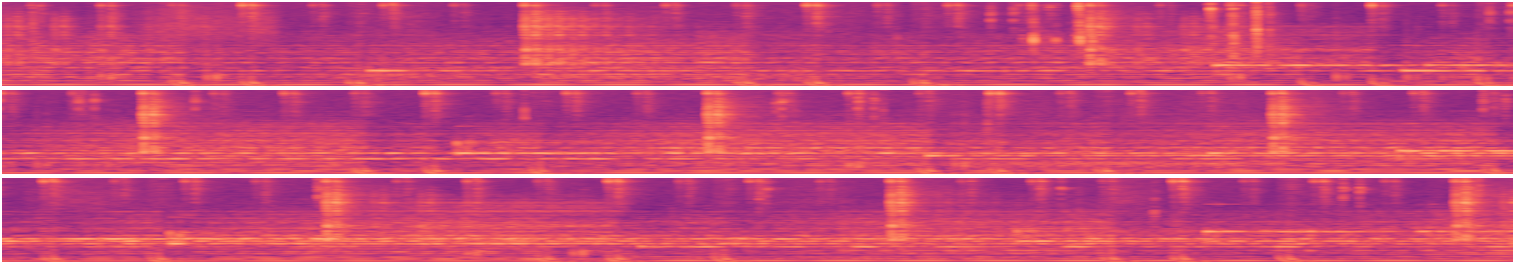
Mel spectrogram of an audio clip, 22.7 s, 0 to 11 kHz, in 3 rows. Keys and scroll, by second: 4.8-5.8 typing, 6.0 Down, 6.2 Return.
